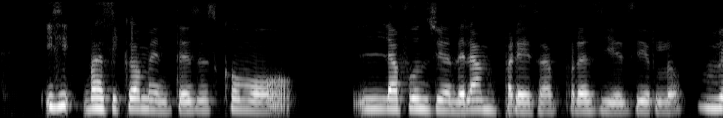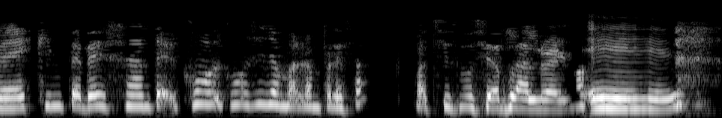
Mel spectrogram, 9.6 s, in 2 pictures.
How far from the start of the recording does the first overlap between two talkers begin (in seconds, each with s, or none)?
none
